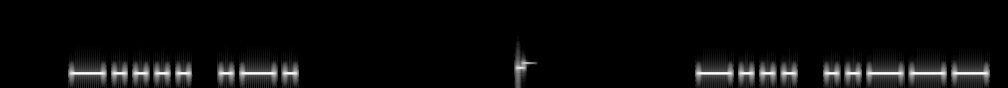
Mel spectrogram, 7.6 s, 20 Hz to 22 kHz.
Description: Morse code, heard as a keyed tone, about 15 wpm, 700 Hz. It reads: 6R B2
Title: Single-Letter Single-Number 15wpm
